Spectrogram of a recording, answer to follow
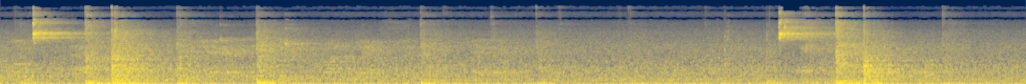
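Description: Volleyball quick attacks in an echoing gym: a sharp slap as the ball is hit, then thuds of the ball striking and bouncing on the hardwood floor. Two such attacks come, one about a second in and another near the end.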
